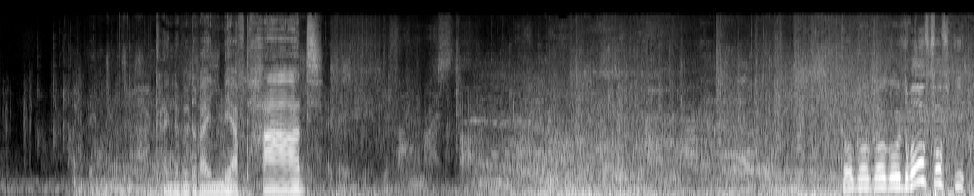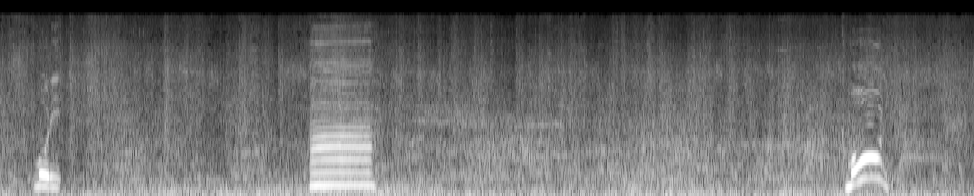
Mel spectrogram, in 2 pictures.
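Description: Game battle sounds clash and boom.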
